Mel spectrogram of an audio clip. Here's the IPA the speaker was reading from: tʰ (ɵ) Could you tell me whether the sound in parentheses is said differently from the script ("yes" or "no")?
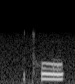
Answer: yes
